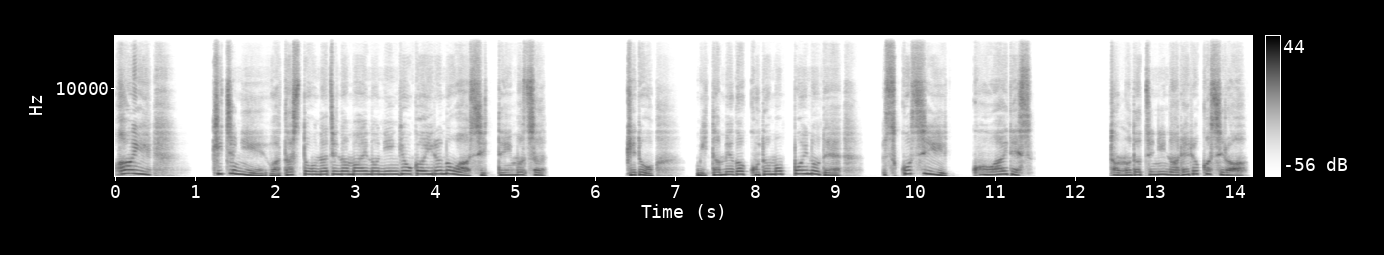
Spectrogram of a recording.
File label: DIALOGUE, JP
